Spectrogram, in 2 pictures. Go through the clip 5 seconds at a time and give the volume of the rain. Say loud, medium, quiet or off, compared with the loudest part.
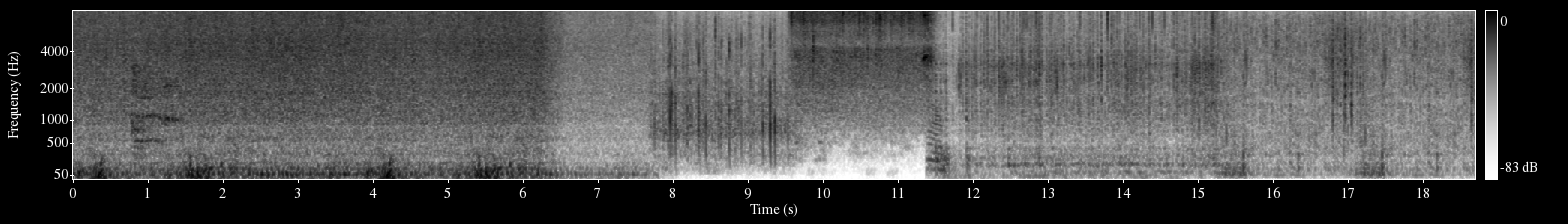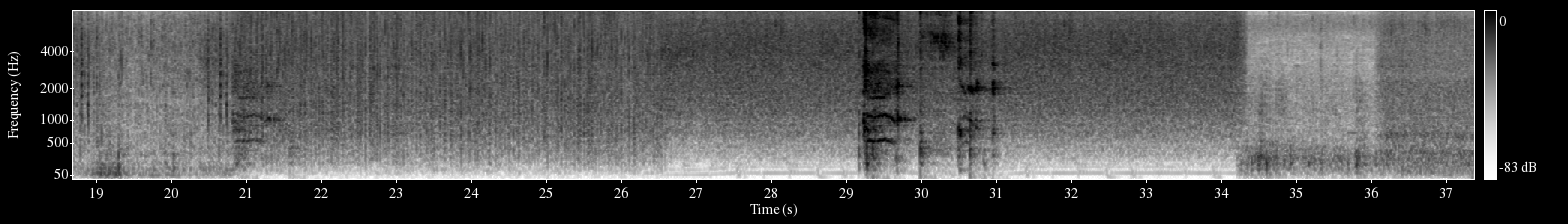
loud, loud, medium, medium, medium, medium, medium, medium.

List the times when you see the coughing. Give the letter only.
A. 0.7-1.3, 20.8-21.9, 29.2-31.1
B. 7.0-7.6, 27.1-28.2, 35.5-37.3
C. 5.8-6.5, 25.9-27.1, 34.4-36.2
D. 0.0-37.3
A.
